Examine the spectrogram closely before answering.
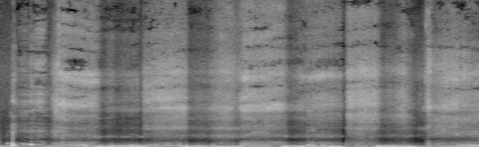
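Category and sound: vocal imitation, imitated heavy wheezing breathing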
